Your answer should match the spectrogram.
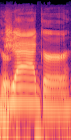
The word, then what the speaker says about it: Jagger: Not Jager like Jager bombs. Jagger.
